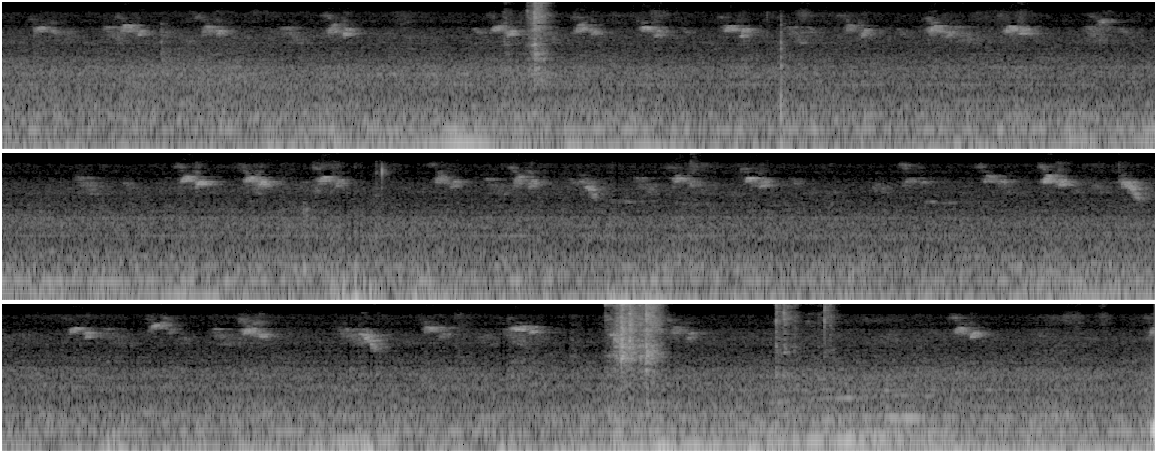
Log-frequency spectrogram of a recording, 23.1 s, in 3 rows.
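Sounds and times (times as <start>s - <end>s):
brief rustle: 3.4s - 3.8s, 19.4s - 19.9s.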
